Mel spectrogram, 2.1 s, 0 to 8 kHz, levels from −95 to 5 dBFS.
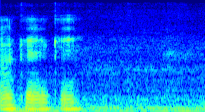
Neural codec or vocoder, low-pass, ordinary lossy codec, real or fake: none; none; none; real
